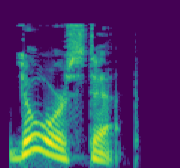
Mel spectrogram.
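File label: "doorstep", English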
